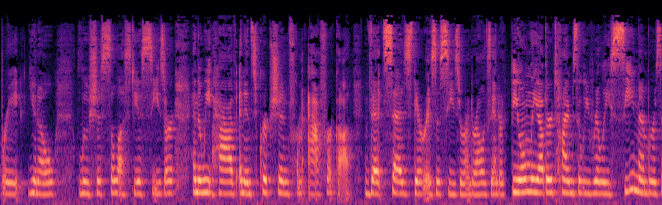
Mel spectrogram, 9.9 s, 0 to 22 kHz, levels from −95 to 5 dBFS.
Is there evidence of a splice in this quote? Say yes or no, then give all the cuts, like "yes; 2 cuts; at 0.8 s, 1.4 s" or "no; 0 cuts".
yes; 2 cuts; at 3.2 s, 7.6 s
